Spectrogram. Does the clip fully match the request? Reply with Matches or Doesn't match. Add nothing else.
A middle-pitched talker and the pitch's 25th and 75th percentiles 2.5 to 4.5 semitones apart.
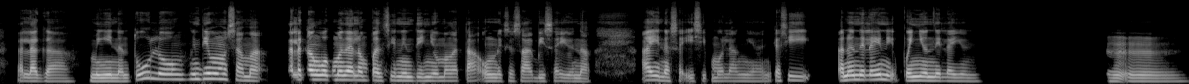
Doesn't match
